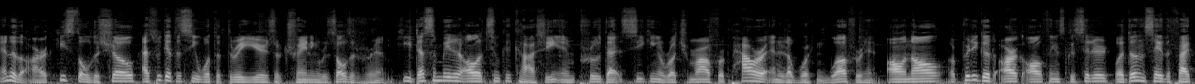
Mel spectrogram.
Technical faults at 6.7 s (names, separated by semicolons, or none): none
